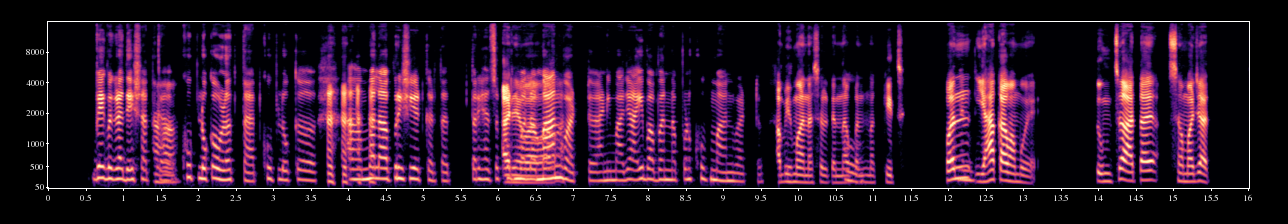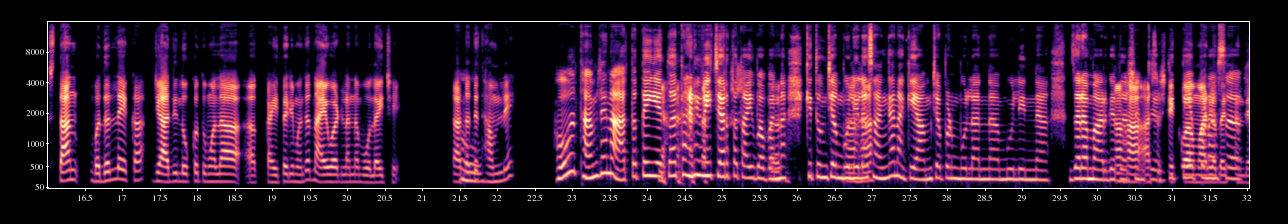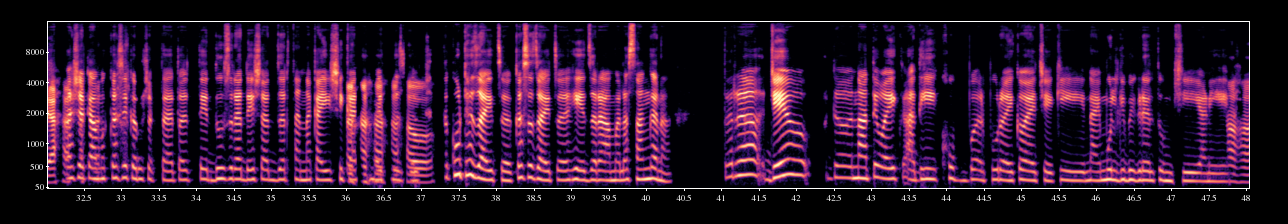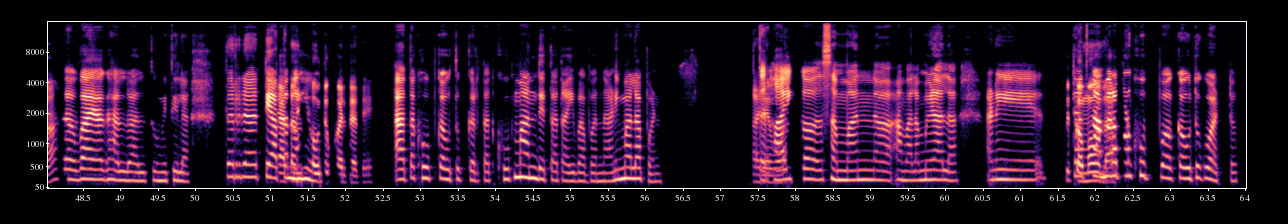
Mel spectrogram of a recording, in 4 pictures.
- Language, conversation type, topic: Marathi, podcast, तुमच्या कामामुळे तुमची ओळख कशी बदलली आहे?
- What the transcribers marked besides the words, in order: chuckle; in English: "अप्रिशिएट"; other background noise; unintelligible speech; laughing while speaking: "आणि विचारतात आई-बाबांना"; chuckle; chuckle; chuckle; tapping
